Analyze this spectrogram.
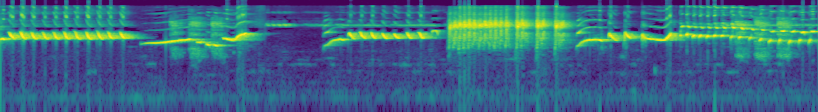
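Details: White-rumped shama in gacor form used as a lure: a quick rattling trill, rising whistles, a harsh noisy burst mid-phrase, then upswept whistles and rapid high chatter.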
